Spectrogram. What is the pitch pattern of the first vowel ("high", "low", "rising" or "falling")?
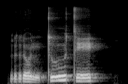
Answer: low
